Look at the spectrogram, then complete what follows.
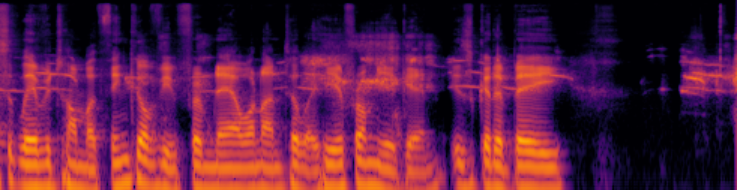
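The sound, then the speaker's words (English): Seagulls call faintly while a person talks steadily, with a few thin, high cries standing out briefly during a pause near the end. “I can hear some seagulls in the background there.”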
